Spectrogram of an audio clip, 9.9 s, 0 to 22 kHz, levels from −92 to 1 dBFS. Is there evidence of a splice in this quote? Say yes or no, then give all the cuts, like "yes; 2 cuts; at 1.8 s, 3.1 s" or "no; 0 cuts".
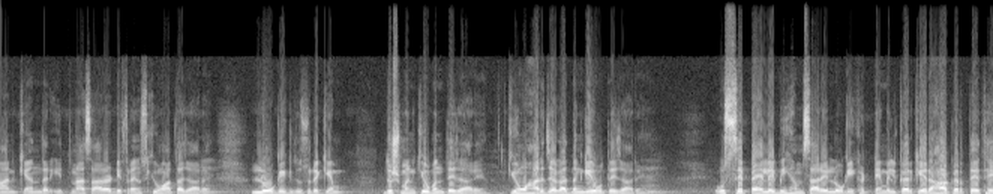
no; 0 cuts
